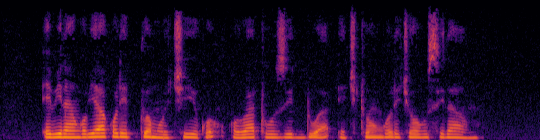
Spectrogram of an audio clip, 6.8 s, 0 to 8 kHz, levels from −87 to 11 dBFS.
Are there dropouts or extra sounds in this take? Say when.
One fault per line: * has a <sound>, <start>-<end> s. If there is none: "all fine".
all fine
